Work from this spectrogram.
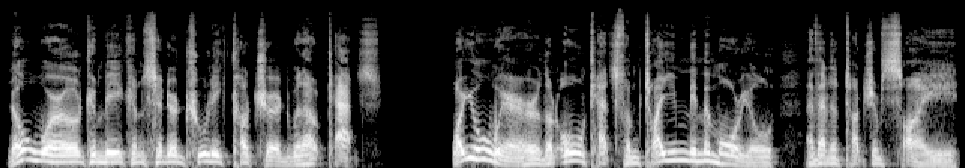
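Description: A man voicing a huge, solemn male trader who speaks slowly and formally, with a dry, deadpan manner. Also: medium pitch, gravelly, breathy edge, dry recording, exaggerated voice.

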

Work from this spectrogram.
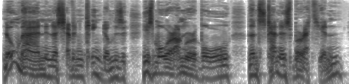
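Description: Guy doing a grave smuggler in an audiobook, sober n measured, rough husky voice with heavy fry. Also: mid-range voice, dry recording, full character voice. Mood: firm, sober. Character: grave, plain-spoken low-born smuggler, a man. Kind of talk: audiobook character voice.

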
